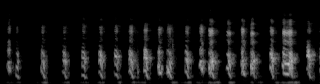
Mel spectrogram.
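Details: Female chukar partridge kept as a hunting bird, giving a fast run of short clucking notes, about two per second and quickening, centred low with sharper upper overtones; no other sounds intrude.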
